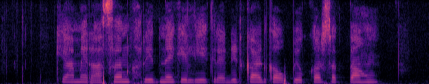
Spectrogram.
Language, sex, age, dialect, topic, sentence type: Hindi, female, 18-24, Marwari Dhudhari, banking, question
